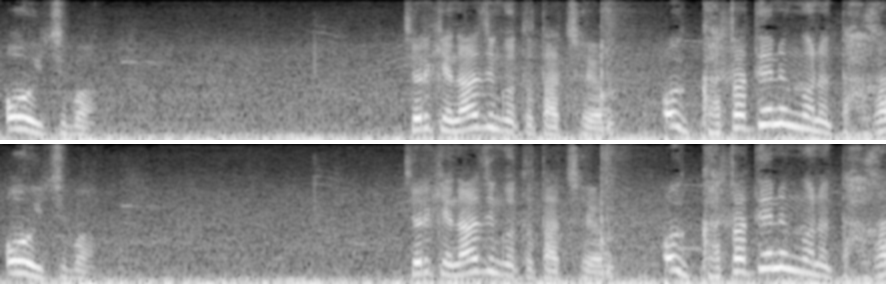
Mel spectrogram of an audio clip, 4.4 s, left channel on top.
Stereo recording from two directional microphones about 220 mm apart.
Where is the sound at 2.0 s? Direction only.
15° left (ahead or behind).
